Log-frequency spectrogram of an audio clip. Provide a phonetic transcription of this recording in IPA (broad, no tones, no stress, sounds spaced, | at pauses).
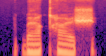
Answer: ɓ ɐ qʰ œ ʃ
